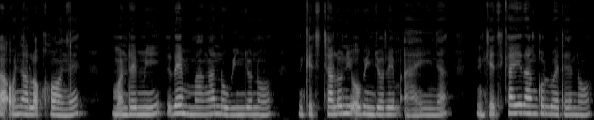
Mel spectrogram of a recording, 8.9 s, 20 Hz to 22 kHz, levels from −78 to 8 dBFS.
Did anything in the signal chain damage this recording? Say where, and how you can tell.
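Yes. At 2.64 s the speech carries a single sharp click, which points to dropped samples, most likely in the driver or buffer stage. A fraction of a millisecond of the stream is missing, so the waveform leaps straight to a later value and the step shows as one thin vertical line across the spectrum. Unlike a dropout or packet loss, no sound is audibly removed and there is no gap or repeat, only the isolated click.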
